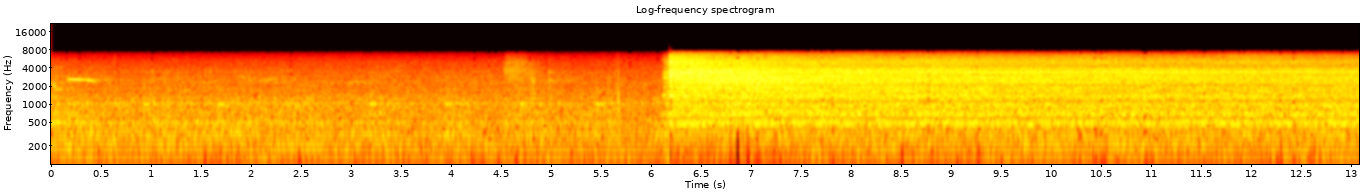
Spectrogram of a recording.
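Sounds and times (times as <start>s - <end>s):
train air venting hiss: 4.5s - 5.0s, 6.1s - 13.0s.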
